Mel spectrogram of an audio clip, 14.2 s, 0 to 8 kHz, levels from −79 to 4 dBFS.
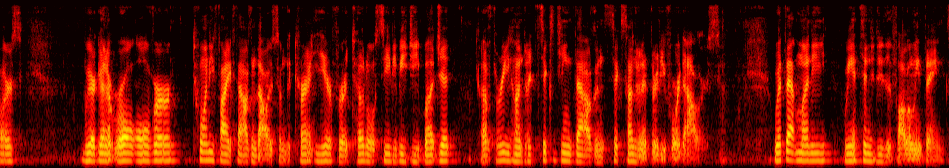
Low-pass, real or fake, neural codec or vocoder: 7.2 kHz; fake; vocoder, 22.05 kHz, 80 mel bands, HiFi-GAN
